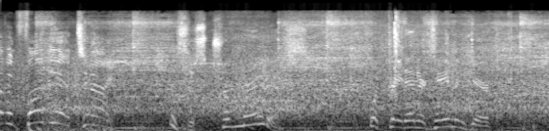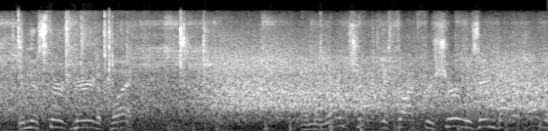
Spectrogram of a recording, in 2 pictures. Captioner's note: cheering and Applause; horn Sounding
